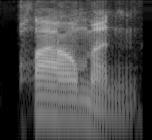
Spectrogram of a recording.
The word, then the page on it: ploughman: American English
